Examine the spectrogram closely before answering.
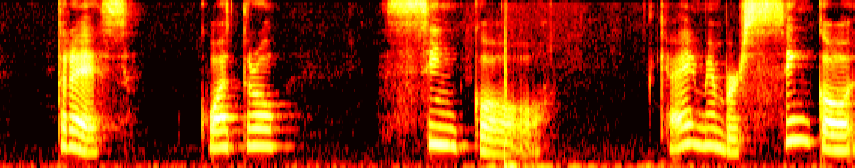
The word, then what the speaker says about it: cinco: cuatro cinco okay remember cinco sounds like an s but what letter is it it's the letter c because it has an e or an i after it's pronounced like an s so we just have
